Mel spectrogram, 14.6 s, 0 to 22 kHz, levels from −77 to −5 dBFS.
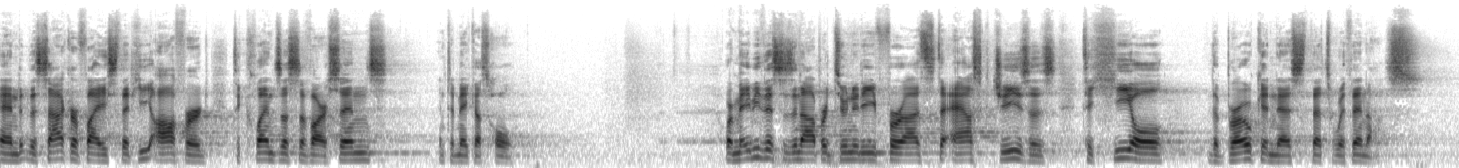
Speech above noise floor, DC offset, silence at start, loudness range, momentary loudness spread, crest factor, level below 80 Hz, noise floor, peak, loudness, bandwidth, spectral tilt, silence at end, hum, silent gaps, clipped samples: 35 dB; under 0.1%; 0 s; 7 LU; 10 LU; 20 dB; -68 dBFS; -53 dBFS; 0 dBFS; -17 LUFS; 19.5 kHz; -0.5 dB/octave; 0.35 s; none; none; under 0.1%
